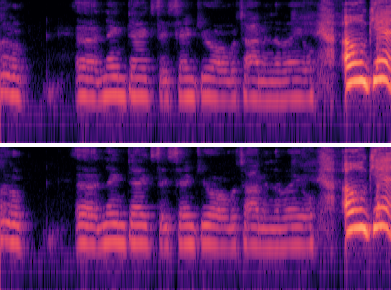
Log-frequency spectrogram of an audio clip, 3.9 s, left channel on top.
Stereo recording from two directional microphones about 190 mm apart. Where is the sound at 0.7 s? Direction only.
35° left (ahead or behind).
